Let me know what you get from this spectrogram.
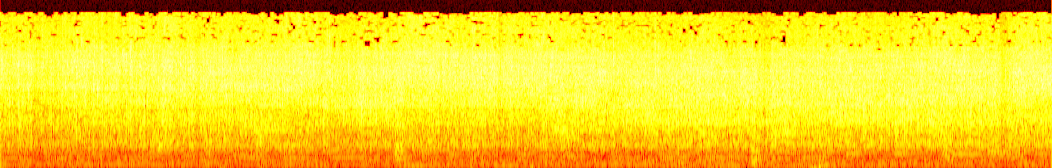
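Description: Pieces of catfish with red curry paste, chilies and holy basil sizzling in hot oil in a pan as they are stir-fried with a spatula: a steady frying hiss.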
